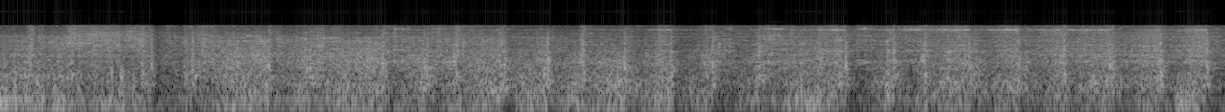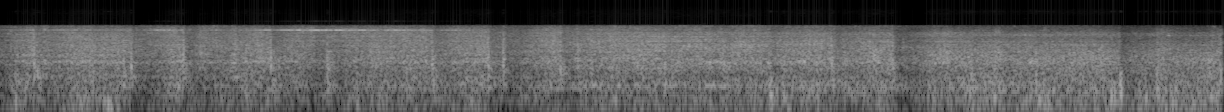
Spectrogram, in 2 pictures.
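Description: Diesel-hauled passenger train passing close by: the locomotive goes past, then the coaches roll by with their wheels clattering over the rail joints. A thin high wheel squeal rises twice, a few seconds in and again about two thirds through.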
